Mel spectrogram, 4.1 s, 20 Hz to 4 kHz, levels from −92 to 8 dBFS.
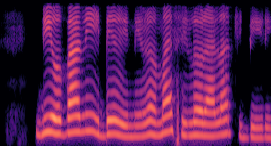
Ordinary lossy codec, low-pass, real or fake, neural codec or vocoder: none; 3.6 kHz; fake; codec, 24 kHz, 0.9 kbps, WavTokenizer, small release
